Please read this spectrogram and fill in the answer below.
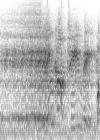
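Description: Sound of the played video's intro: a voice over a steady high tone.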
